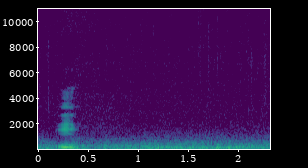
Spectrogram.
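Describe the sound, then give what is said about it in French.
Thunder overhead rolls as a low, continuous rumble, faint and steady throughout with a brief brighter swell near the start and no clear separate claps. “Quand même assez couvert par le bruit du tonnerre au-dessus de vous.”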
